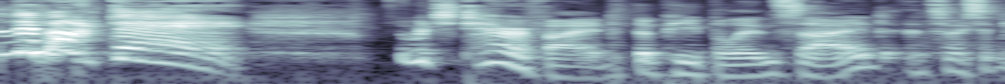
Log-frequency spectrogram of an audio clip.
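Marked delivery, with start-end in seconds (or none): 0.1-0.9 loud, high rallying shout; group yell. Retold or imitated. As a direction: yell it like a crowd of freed passengers. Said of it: "six French people all yelled".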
